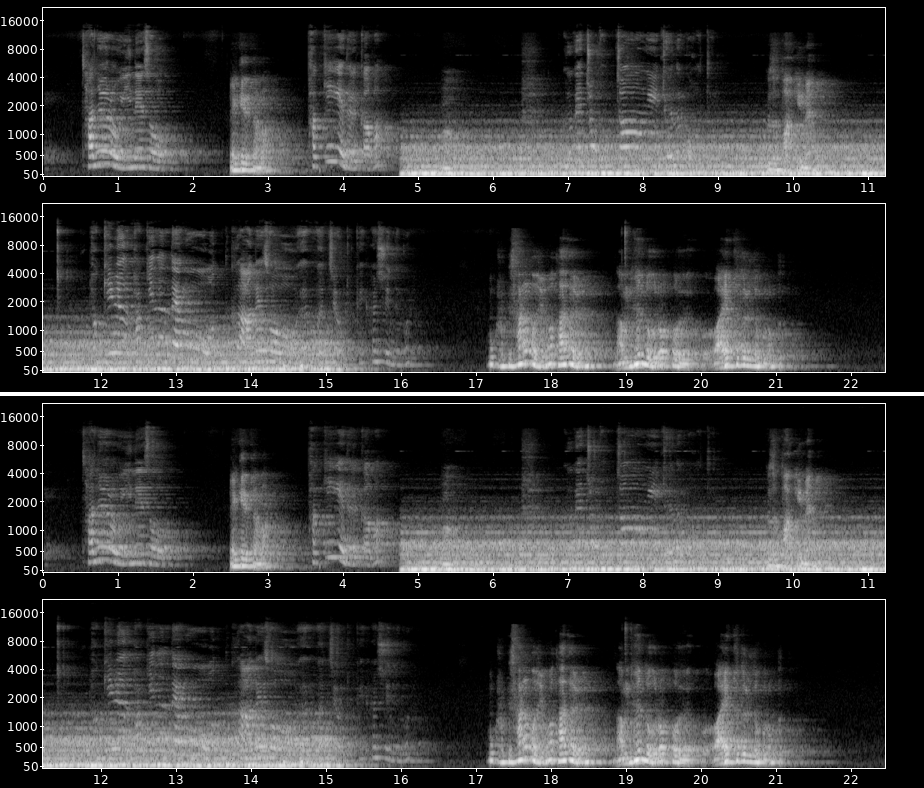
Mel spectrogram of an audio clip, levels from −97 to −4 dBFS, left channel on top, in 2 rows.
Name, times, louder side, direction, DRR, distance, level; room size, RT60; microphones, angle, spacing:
voice 1, 0.5-1.7 3.5-4.6 7.0-8.8 11.7-16.2, left 3 dB, 35° left, 2 dB, 2.7 m, -34 dB
voice 2, 2.5-3.1 5.3-5.6 9.6-10.4 14.4-14.7 17.2-21.1, equal, 5° right, 2 dB, 1.2 m, -23 dB
sound 1, 4.7-15.1, equal, 70° right, 4.1 m, -22 dB
21.5 x 21.5 x 6.0 m, 1.3 s
head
